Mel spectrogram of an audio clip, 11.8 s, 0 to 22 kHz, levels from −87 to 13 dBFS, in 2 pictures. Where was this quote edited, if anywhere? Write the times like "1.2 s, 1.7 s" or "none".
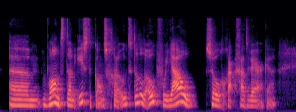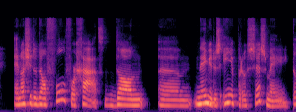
none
